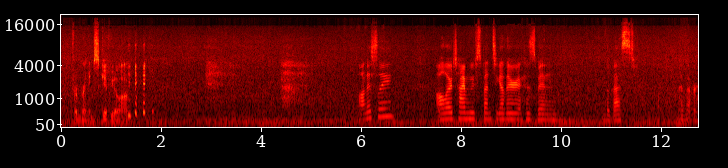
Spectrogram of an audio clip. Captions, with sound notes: if we're bringing Skippy along. (Fern laughs) (Fern sighs) - Honestly, all our time we've spent together has been the best I've ever had.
